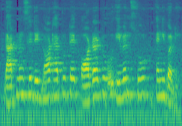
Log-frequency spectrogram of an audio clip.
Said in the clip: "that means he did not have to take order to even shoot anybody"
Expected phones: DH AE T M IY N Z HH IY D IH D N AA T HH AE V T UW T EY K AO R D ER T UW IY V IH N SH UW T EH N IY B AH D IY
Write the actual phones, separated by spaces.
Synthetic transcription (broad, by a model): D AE T M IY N S HH IY D IH D N AA T HH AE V T UW T EY K AO R D ER T UW IY V IH N S UW T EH N IY B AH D IY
